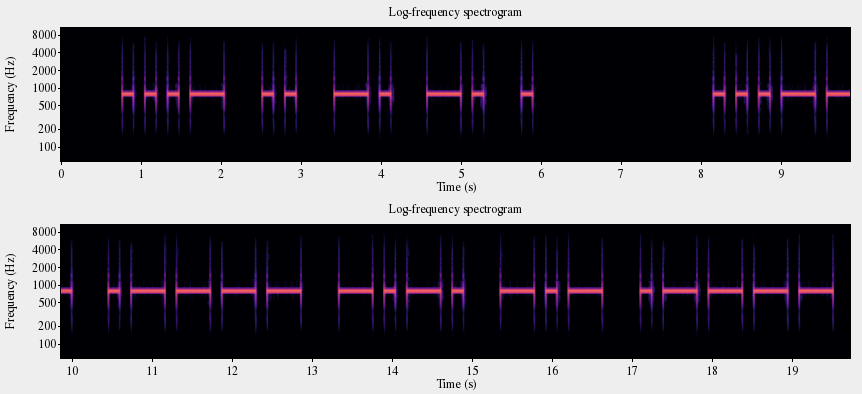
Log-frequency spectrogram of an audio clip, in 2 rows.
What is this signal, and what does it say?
Morse code, heard as a keyed tone, about 8 wpm, 800 Hz. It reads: VINNE 31CK1
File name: CW / DET / 1 6 1500C S C 8wpm 5219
